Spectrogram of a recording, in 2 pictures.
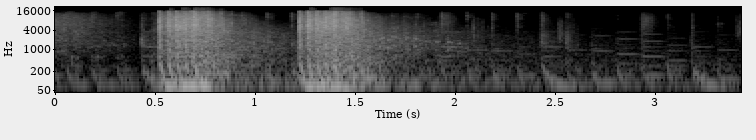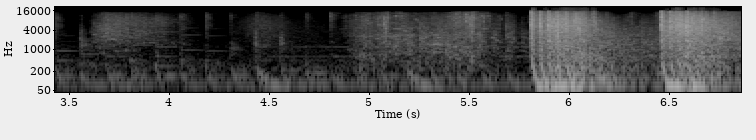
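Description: Gunfire in the Star Rupture video game: four loud, close shot bursts, two in quick succession early on and two more near the end, with quieter rumbling and mechanical sounds between them.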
